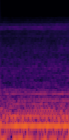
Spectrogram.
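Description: Steady droning engine of neighbors' lawn equipment running nearby, a loud continuous low hum with no break and no voices.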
